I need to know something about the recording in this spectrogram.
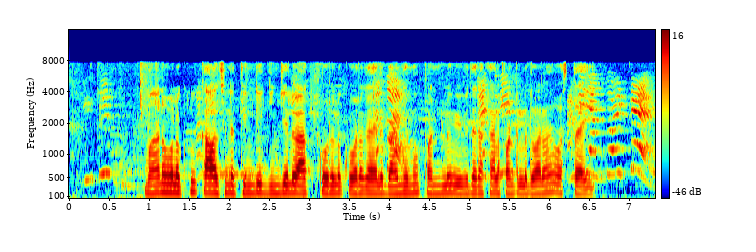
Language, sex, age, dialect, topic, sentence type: Telugu, male, 25-30, Central/Coastal, agriculture, statement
